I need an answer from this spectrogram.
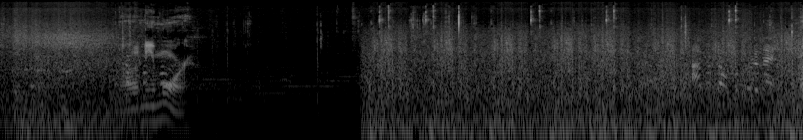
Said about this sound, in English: Yep, more mortar fire.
